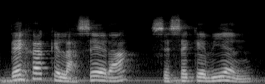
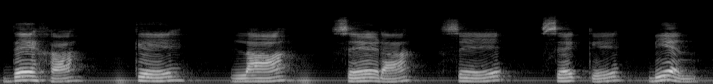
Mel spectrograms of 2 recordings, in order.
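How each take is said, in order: First: It is read smoothly, in one flowing phrase. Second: It is read slowly, word by word.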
